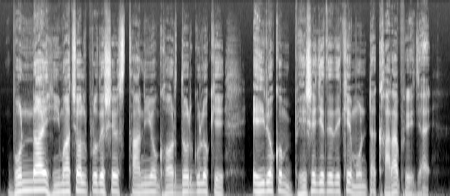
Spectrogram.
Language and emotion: Bengali, sad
